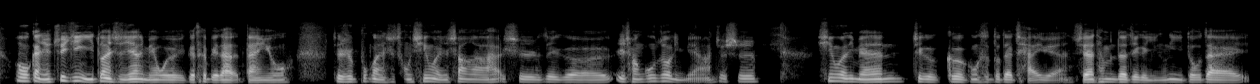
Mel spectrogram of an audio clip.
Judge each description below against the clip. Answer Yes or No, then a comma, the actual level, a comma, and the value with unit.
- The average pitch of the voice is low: Yes, low, 115 Hz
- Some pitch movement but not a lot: Yes, average, 3.6 semitones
